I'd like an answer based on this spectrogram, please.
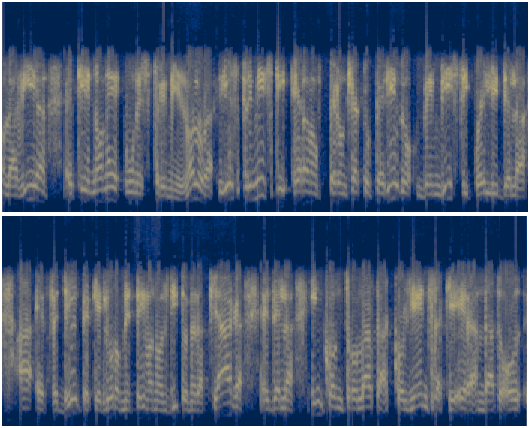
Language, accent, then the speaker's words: Italian; Northern Germany, Germany; Italian is a second language; now in Italy; I danesi, che sono miei parenti, sono più a nord di me, che sono del nord della Germania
